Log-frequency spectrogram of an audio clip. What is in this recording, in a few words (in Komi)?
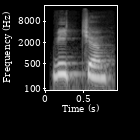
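"видчӧм", Komi, female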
